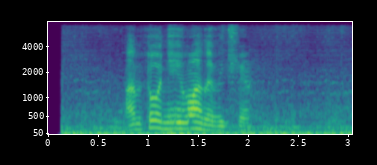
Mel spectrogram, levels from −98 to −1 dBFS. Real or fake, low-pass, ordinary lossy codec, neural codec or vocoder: fake; 7.2 kHz; MP3, 64 kbps; codec, 44.1 kHz, 1.7 kbps, Pupu-Codec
